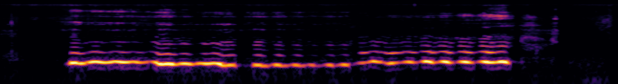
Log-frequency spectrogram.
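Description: A woman humming a tune close to the microphone, her pitch wavering through a few held notes. It starts about a second in and stops about a second before the end.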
